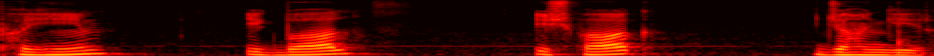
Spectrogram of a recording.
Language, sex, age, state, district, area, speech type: Kashmiri, male, 18-30, Jammu and Kashmir, Anantnag, rural, spontaneous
